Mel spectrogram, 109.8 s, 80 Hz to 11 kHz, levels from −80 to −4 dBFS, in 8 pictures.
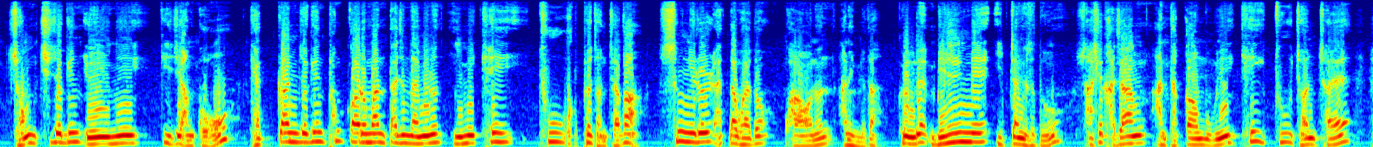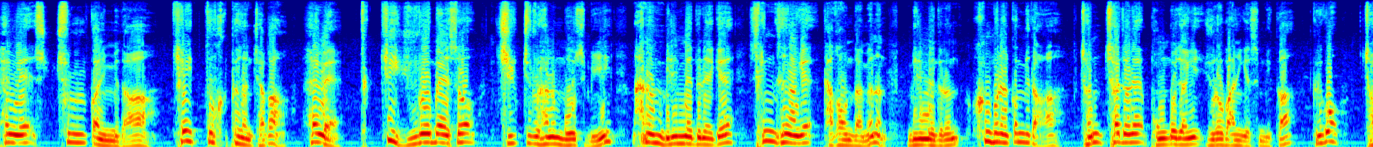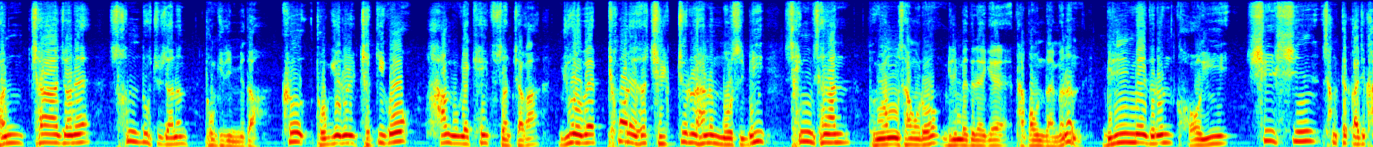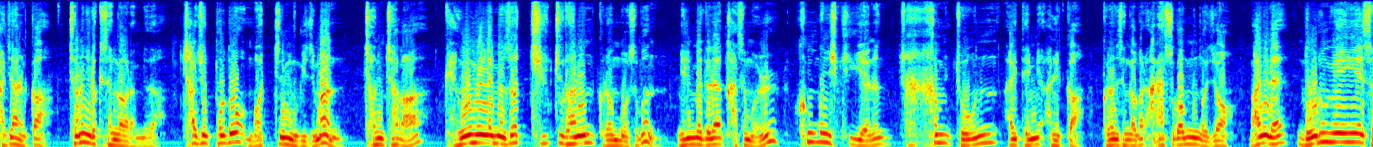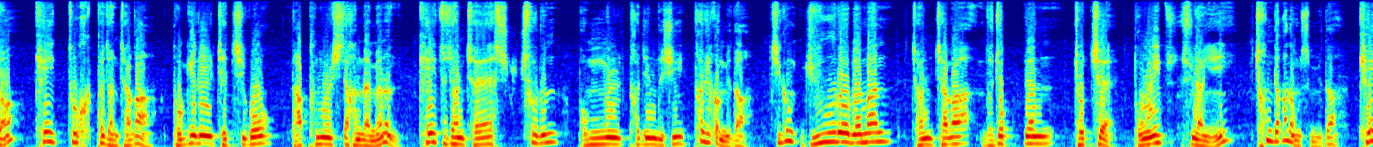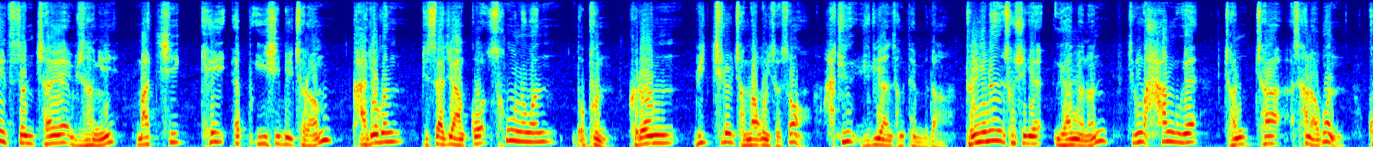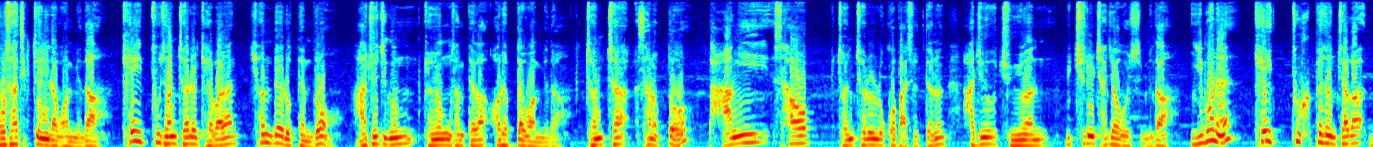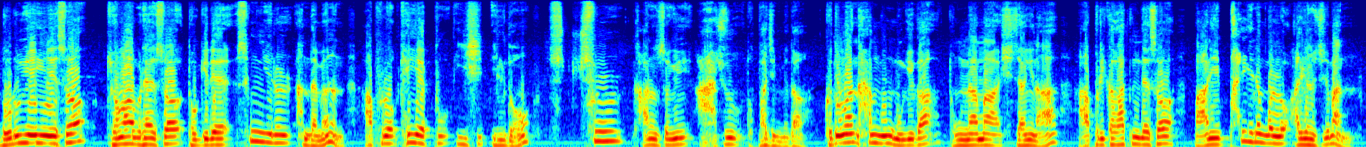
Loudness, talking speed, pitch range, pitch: -17 LUFS, 325 characters per minute, 130-180 Hz, 155 Hz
